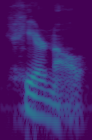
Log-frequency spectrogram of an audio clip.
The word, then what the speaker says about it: hirnal: own notes consistent that the seventh month of the year is called hirnal an r and an N right next to each other look a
